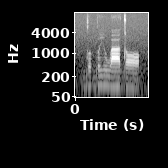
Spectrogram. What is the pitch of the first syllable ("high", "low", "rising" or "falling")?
low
